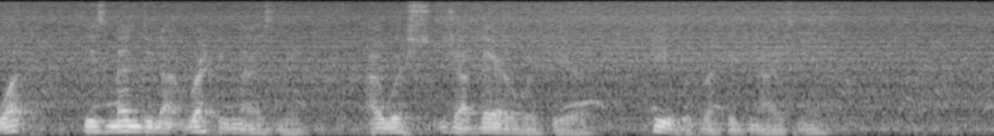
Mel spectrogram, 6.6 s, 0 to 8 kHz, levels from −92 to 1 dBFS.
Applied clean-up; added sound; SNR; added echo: none; Fire; 6 dB; reverberation time 0.4 s.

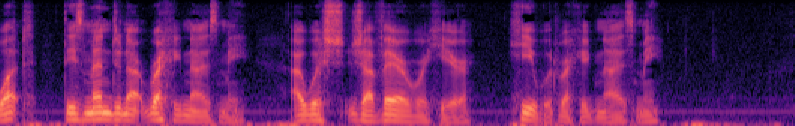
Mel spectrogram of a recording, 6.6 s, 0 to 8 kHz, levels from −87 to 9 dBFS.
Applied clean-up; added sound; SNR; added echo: none; none; none; none.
